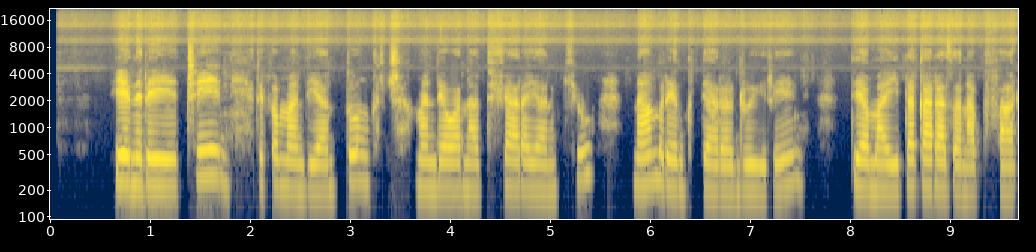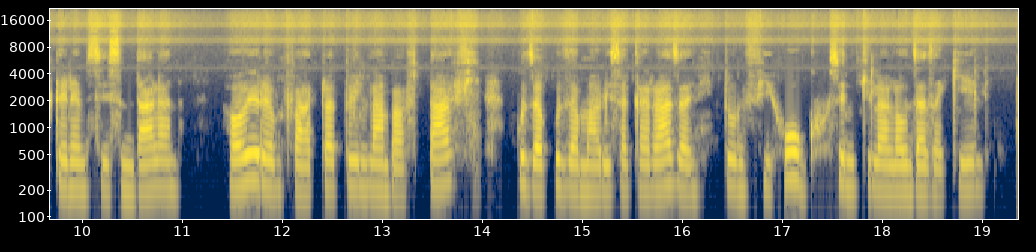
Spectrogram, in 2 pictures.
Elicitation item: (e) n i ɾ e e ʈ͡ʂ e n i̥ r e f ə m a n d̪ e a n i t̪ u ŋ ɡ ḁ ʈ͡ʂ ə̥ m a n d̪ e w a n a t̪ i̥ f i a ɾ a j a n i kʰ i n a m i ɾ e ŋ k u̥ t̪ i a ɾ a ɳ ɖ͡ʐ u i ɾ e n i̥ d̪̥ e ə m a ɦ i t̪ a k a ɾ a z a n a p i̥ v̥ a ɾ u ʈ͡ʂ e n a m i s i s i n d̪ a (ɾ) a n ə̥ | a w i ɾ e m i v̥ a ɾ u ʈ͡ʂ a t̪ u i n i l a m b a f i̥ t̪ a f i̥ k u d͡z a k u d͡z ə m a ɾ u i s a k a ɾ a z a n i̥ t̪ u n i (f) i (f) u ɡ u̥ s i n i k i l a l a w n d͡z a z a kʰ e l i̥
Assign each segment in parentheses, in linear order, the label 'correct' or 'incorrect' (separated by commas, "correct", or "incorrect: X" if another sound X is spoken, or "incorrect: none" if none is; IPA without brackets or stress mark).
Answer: correct, incorrect: l, correct, incorrect: h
